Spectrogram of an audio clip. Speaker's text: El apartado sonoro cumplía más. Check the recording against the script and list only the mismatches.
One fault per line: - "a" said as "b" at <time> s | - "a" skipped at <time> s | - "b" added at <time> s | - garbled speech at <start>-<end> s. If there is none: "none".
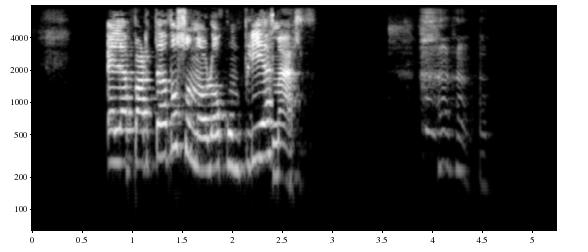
none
